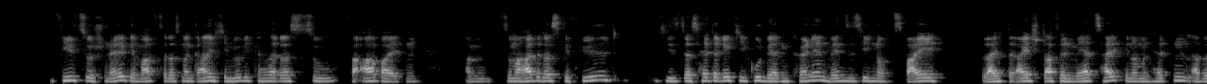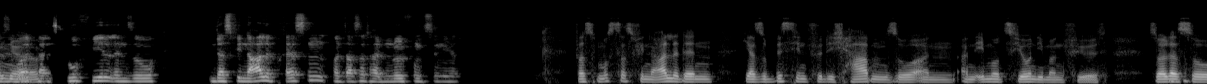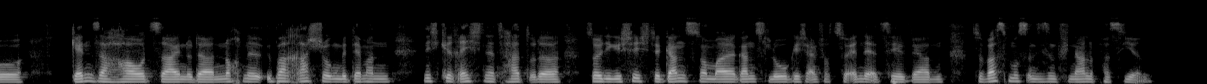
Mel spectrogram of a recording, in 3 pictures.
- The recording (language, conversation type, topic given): German, podcast, Was macht ein Serienfinale für dich gelungen oder enttäuschend?
- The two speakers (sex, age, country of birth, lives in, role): male, 18-19, Germany, Germany, host; male, 20-24, Germany, Germany, guest
- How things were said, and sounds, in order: chuckle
